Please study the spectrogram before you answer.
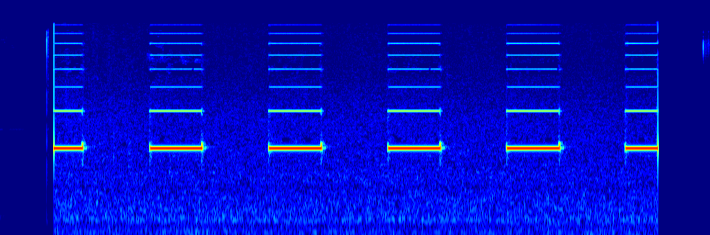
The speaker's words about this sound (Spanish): Hoy es otro nuevo día en Ayasab, donde nuestros amigos Aonin y Ala, que se han despertado con la alarma del despertador,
